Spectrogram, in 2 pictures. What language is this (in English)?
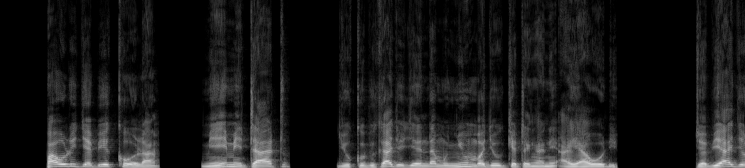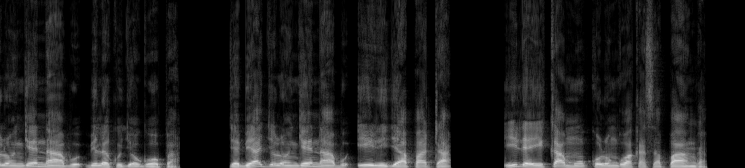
Matengo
